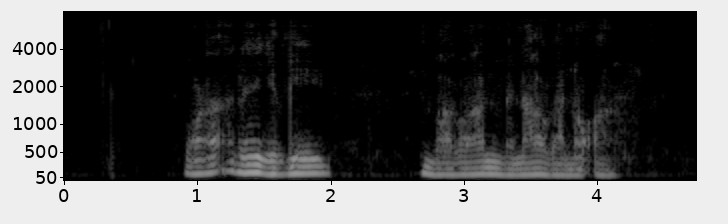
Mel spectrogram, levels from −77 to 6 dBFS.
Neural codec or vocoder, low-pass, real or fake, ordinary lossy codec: codec, 16 kHz, 4.8 kbps, FACodec; 7.2 kHz; fake; MP3, 64 kbps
